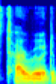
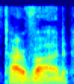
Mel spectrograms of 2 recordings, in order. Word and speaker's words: tarad: and for some reason I pronounced this word right here this word right here as tud but it is tarad and I'm sort of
